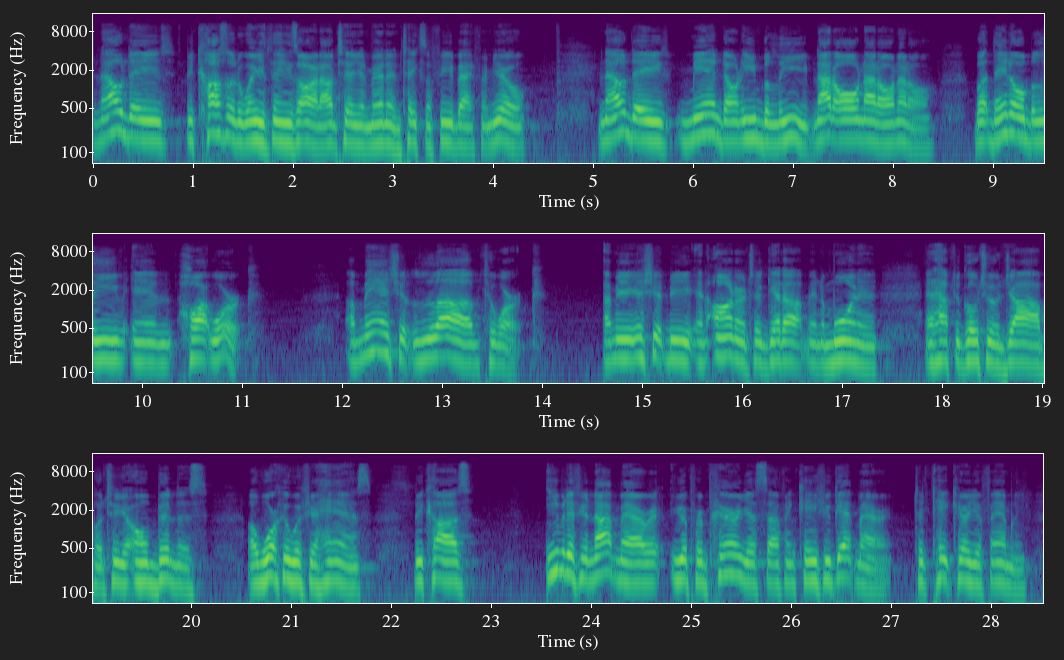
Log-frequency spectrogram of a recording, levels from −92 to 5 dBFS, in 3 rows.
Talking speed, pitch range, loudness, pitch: 200 wpm, 140-165 Hz, -24 LUFS, 150 Hz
